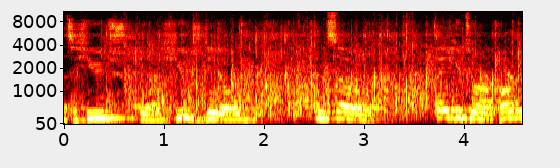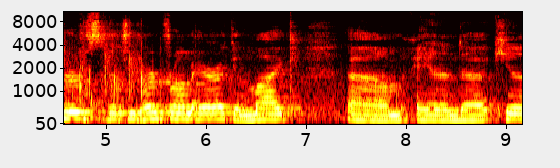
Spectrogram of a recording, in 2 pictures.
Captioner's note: audience clapping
